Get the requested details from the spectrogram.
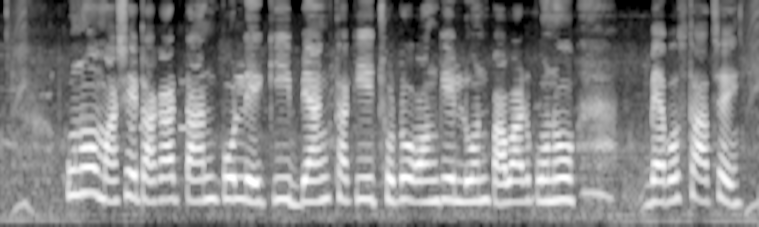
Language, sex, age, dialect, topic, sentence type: Bengali, female, 18-24, Rajbangshi, banking, question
